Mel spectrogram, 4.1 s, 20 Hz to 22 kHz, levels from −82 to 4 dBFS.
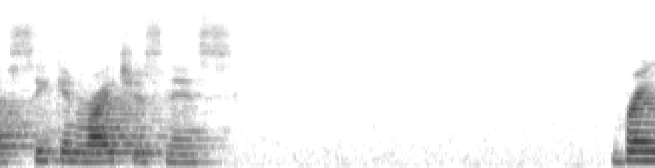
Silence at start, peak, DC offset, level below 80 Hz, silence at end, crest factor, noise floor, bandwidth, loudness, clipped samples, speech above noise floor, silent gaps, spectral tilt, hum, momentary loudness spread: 0 s; -10 dBFS; under 0.1%; -80 dBFS; 0 s; 20 dB; -73 dBFS; 14 kHz; -27 LUFS; under 0.1%; 47 dB; none; -5.5 dB/octave; none; 20 LU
